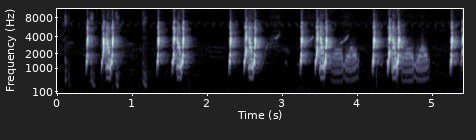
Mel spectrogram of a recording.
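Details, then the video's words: Quail call for night use, buzzy two-part calls repeated about once a second with rattling trailing notes and no other sounds; tags name Common Quail and male. "Quail sound for night"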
